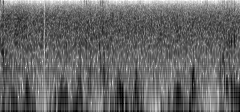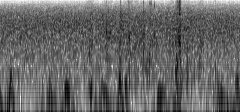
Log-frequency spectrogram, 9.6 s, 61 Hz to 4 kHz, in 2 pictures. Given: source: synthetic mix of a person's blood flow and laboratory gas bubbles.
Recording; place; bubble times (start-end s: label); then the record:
Doppler ultrasound of blood flow; precordium
0.00-0.15 s: bubbles
1.55-1.85 s: bubbles
1.91-2.23 s: bubbles
4.09-4.17 s: bubbles
4.35-4.76 s: bubbles
6.51-6.68 s: bubbles
6.87-7.04 s: bubbles
7.13-7.92 s: bubbles
8.19-9.12 s: bubbles
From the record:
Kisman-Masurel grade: 232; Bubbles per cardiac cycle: several, 3 to 8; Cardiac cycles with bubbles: 50 to 99%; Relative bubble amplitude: moderate (0.250 to 0.450); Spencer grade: 3 (all of the cardiac periods contain showers or single bubble signals, but not dominating or overriding the cardiac motion signals); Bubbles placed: anywhere in the cardiac cycle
